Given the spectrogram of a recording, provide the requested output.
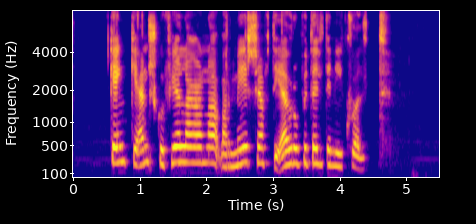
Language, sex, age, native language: Icelandic, female, 30-39, Icelandic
